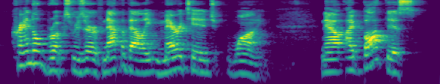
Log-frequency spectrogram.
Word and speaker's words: Meritage: Meritage first of all Meritage is Meritage not Meritage Meritage supposed to rhyme with Heritage it's supposed to be Merit and Heritage together and what they do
